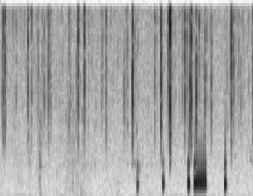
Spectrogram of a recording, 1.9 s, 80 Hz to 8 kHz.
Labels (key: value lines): label: biophony, knock croak
recorder: SoundTrap 300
